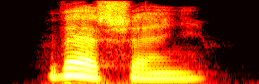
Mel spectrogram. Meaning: 1. race, contest, competition 2. synonym of versenymű (“concerto”)
- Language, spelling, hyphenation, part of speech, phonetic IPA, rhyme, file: Hungarian, verseny, ver‧seny, noun, [ˈvɛrʃɛɲ], -ɛɲ, Hu-verseny.ogg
